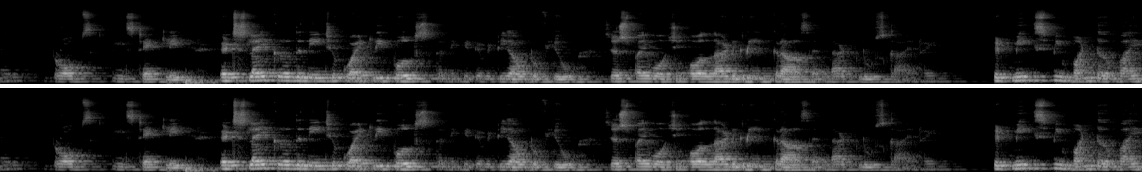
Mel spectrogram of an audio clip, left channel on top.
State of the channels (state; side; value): identical; both; correlation 1.00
